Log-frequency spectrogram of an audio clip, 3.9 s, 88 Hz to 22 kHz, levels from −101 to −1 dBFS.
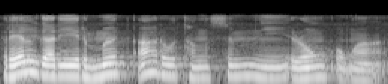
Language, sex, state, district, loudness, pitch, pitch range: Garo, male, Meghalaya, South Garo Hills, -18 LUFS, 155 Hz, 140-165 Hz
